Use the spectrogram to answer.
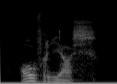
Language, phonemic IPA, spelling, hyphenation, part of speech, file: Dutch, /ˈoː.vərˌjɑs/, overjas, over‧jas, noun, Nl-overjas.ogg
- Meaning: an overcoat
